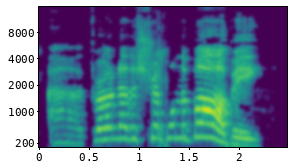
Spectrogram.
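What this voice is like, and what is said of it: Bad attempt at Australian accent. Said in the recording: “I try to do an Australian accent. I don't even know what that was. That wasn't Australian at all... Bad. That was bad. Awful... That was a little scary”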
